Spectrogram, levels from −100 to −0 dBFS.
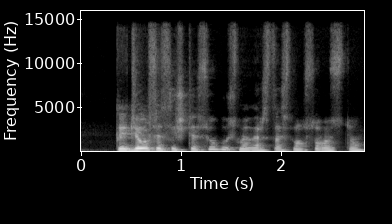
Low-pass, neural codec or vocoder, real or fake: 14.4 kHz; codec, 44.1 kHz, 2.6 kbps, SNAC; fake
